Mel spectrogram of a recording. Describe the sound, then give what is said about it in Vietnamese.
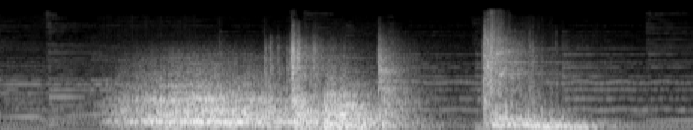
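A temple's back door, a bamboo screen left only ajar, is blown open by strong wind and bangs hard against the wall: a heavy rattling thud followed by a second sharp knock, loud with nobody speaking. “Cánh cửa sau của chùa làm bằng phên tre, chỉ khép hờ, bị gió mạnh đánh bật va vào vách.”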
